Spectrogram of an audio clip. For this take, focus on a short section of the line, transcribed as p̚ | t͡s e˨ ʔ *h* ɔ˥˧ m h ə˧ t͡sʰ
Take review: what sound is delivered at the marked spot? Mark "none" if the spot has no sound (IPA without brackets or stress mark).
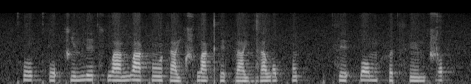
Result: p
